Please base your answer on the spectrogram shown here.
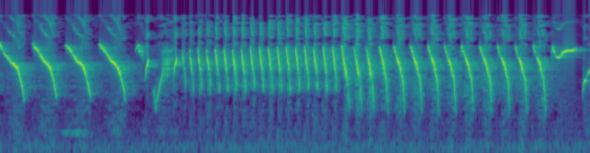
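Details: Fast, dense canary song meant to teach young canaries to sing: a few sweeping downward whistles, then a long rapid rolling trill of repeated sharp notes.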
